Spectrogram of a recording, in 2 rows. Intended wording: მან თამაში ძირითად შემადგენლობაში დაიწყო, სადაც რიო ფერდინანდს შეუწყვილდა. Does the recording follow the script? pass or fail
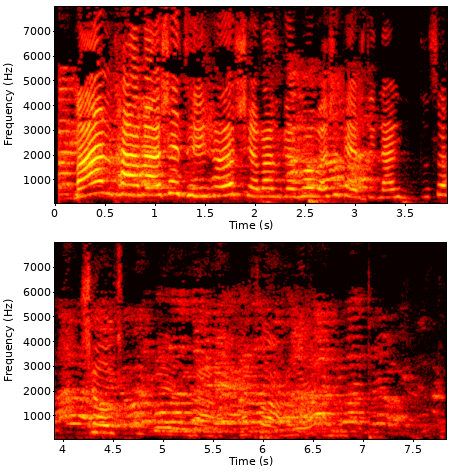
fail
